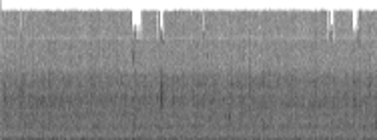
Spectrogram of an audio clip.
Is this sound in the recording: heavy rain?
yes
